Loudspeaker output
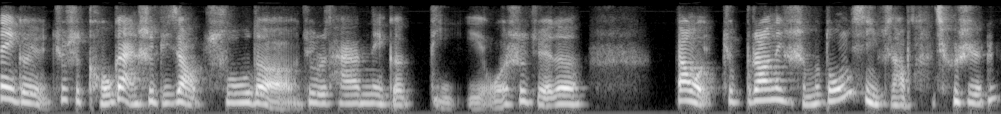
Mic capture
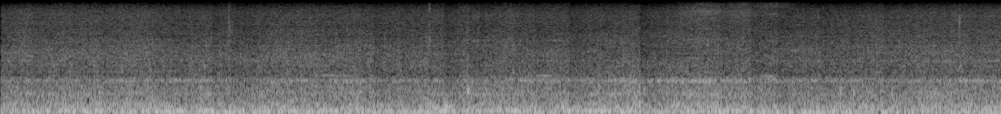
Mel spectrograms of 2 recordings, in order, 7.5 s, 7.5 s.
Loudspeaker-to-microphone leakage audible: No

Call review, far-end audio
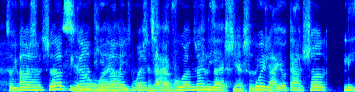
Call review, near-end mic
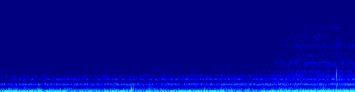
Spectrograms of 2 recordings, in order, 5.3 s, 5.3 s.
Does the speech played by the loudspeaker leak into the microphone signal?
No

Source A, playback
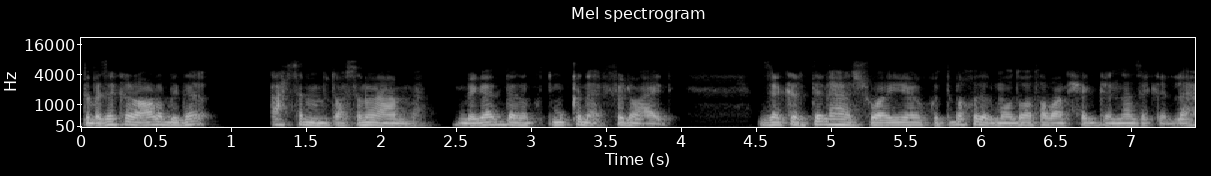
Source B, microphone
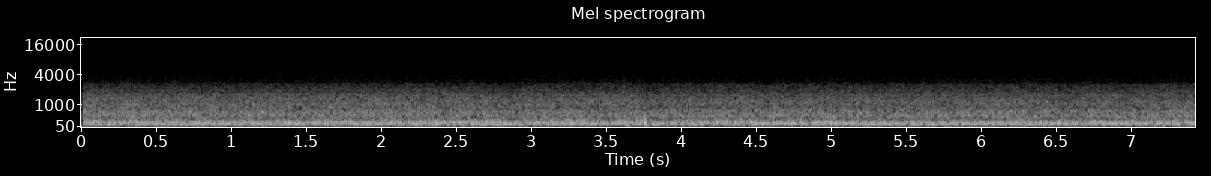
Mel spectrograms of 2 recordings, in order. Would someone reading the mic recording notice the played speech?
No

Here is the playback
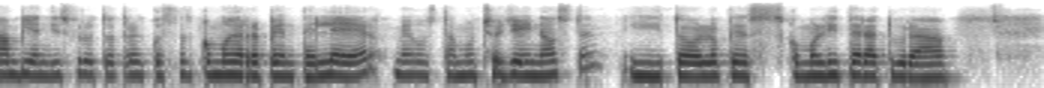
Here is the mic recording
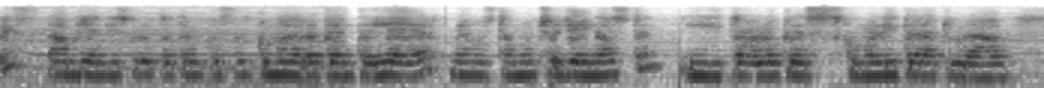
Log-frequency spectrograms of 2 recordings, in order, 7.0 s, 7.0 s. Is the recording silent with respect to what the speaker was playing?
No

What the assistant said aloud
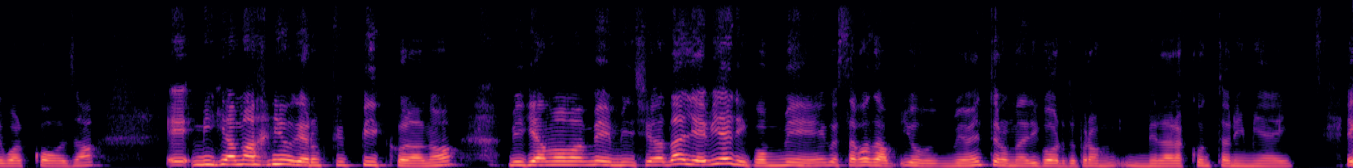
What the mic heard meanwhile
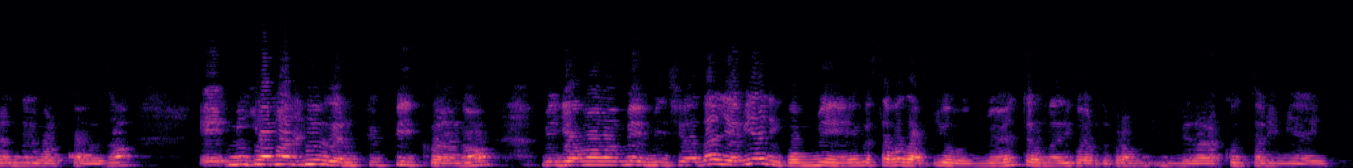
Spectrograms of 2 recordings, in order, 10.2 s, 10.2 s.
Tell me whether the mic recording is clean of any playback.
No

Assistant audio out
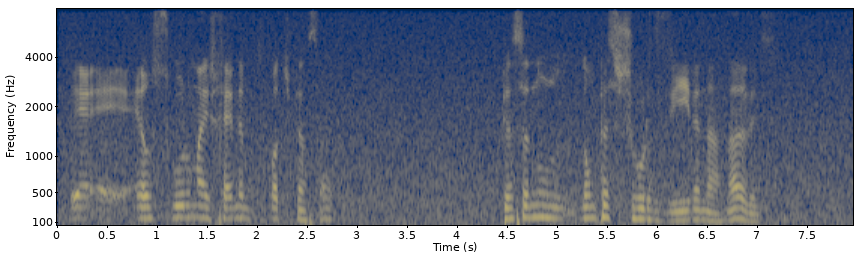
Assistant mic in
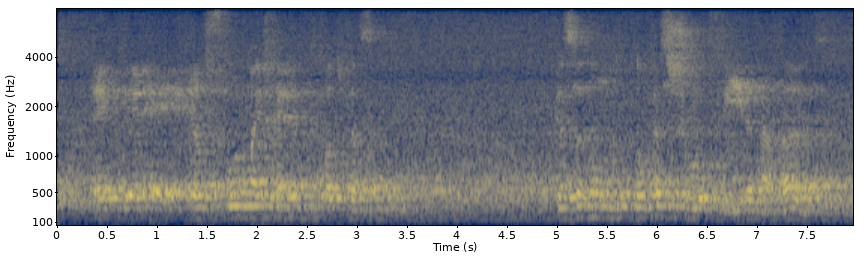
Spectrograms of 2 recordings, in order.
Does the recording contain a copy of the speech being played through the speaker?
Yes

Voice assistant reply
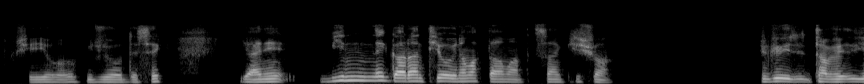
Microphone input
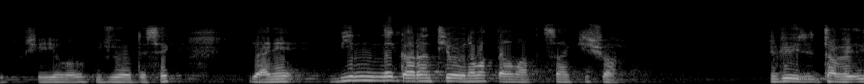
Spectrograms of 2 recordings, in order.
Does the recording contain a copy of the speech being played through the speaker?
Yes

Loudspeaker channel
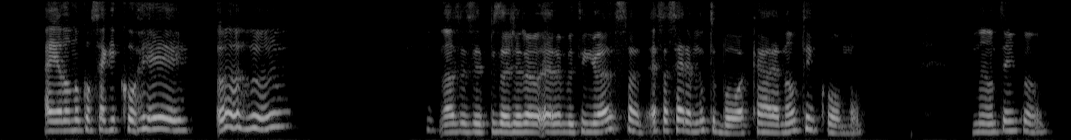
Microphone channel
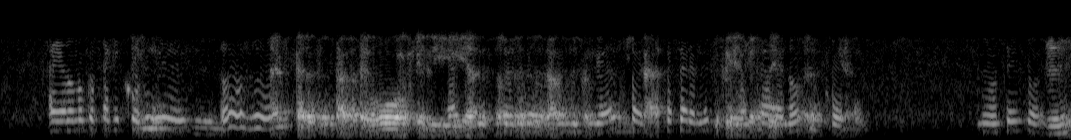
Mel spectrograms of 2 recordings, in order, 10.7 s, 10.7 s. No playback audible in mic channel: No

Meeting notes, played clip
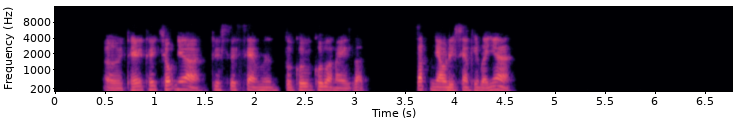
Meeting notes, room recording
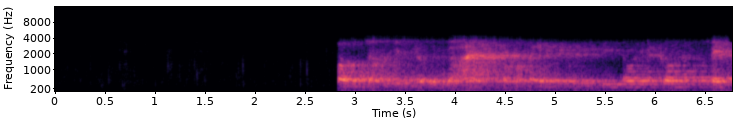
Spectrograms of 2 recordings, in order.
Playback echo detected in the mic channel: No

